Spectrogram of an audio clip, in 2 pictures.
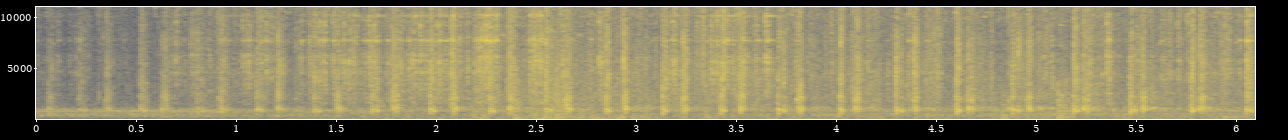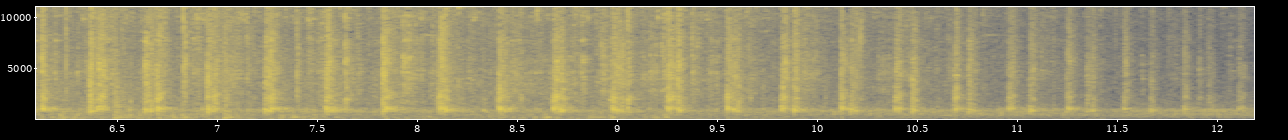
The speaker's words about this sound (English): One time a coach, drawn by four black horses, drove by them.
